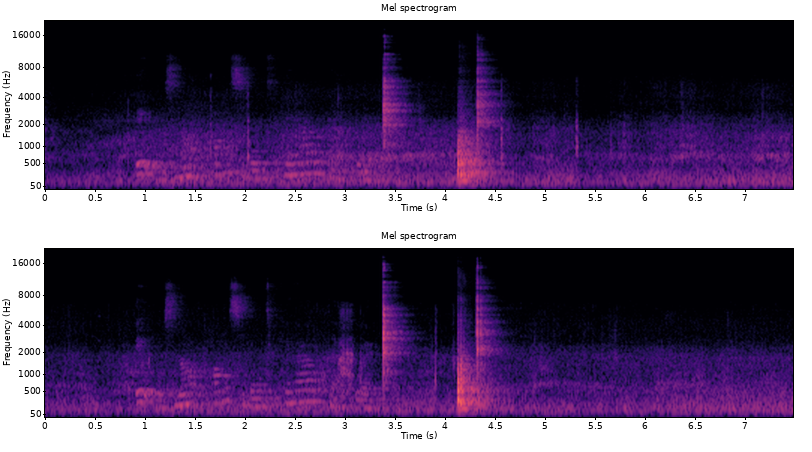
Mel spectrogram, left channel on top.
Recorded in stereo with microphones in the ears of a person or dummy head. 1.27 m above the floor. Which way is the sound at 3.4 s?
45° right (ahead or behind).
